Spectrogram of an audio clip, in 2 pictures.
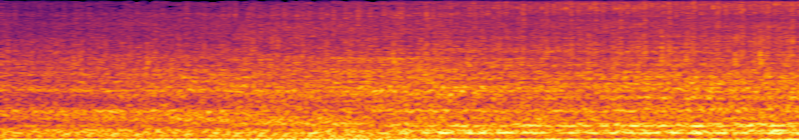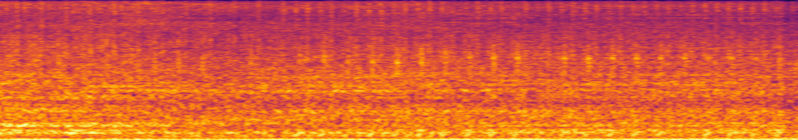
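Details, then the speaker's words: Mercruiser boat engine after starter solenoid replacement, starting first try without pumping: low, steady burble at idle with an even beat and no misses or knocks; normal idle. "normally with my boat it'll start on the first or second try and fire right up one try yep there we"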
